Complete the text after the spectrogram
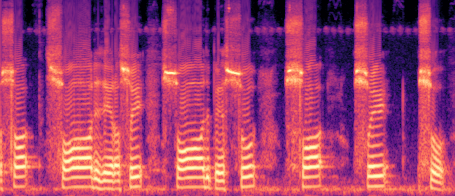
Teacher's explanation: صاد کو پڑھتے ہوئے سیٹی کی آواز بھی ہے اور صاد کو پر بھی کر کے پڑھنا ہے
